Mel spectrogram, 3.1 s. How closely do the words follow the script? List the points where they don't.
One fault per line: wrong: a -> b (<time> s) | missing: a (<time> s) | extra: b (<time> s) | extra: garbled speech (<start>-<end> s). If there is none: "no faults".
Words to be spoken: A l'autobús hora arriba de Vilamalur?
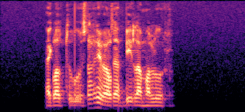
no faults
